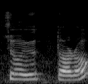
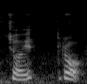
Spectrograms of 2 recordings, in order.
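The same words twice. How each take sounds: First: চৈত্তর read as "choit-tor", the doubled t held and an extra o before the r; teacher reading out the wrong option চৈত্তর as "choit-tor"; wrong pronunciation option. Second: চৈত্র said as "choitro", one short t flowing straight into r; teacher settling on চৈত্র as "choitro"; correct pronunciation. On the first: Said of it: "চৈত্র শব্দের শুদ্ধ উচ্চারণ হচ্ছে". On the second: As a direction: give চৈত্র as a clean "choitro", no extra vowel. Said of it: "সঠিক উচ্চারণটা হবে". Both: Shown as a demonstration.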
